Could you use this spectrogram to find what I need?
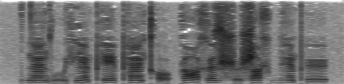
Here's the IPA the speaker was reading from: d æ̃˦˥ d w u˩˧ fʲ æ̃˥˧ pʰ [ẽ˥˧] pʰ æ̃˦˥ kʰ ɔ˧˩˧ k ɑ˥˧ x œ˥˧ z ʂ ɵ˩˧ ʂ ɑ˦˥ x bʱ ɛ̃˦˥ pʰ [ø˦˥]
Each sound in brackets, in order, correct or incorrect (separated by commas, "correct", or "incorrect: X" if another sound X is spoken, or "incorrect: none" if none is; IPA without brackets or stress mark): incorrect: e˥˧, correct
